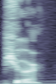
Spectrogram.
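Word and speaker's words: πῦρ: That's how how it's uh pronounced pure.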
